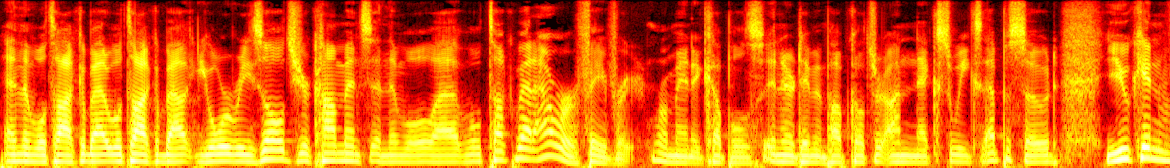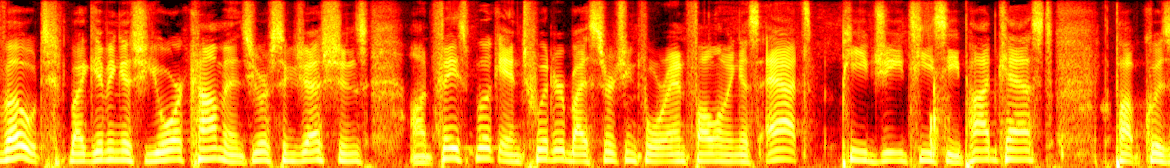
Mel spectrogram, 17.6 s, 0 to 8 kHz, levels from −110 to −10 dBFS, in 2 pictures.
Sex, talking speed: male, 200 wpm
